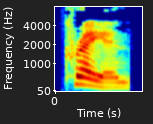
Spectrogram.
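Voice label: "Crayon", English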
